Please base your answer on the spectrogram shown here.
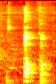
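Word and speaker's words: পক্ব: যেমন আমরা একটা লিখলাম পক্ষ, এটা আমরা সাধারণত পক্ষ উচ্চারণ করি, কিন্তু এটা যদি আমরা অরিজিনাল উচ্চারণ করি তখন আমরা কি করি? পক ব। এখন আমরা যখন পক ব উচ্চারণ করব, এটা উচ্চারণ করতে গেলে দীর্ঘ সময়ের প্রয়োজন হয়, পক ব। কিন্তু এখন যদি আমরা উচ্চারণ করি পক্ক, তখন আগের চেয়ে সময়টা একটু কম লাগে।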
